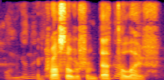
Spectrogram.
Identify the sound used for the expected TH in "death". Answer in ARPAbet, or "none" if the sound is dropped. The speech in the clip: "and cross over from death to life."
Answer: TH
